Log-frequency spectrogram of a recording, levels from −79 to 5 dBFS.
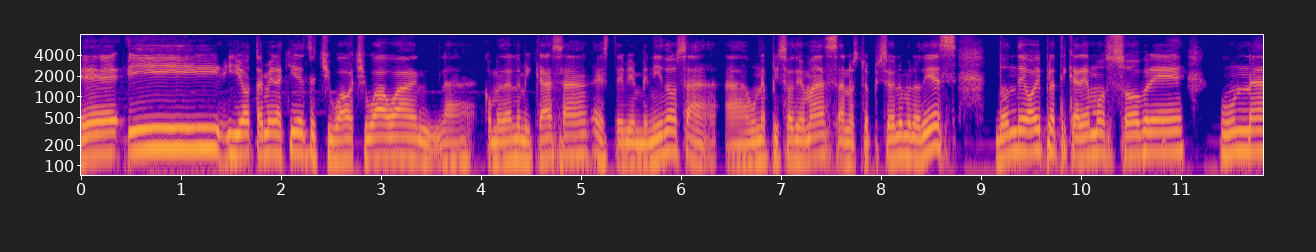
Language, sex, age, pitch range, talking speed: Spanish, male, 30-49, 115-150 Hz, 160 wpm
